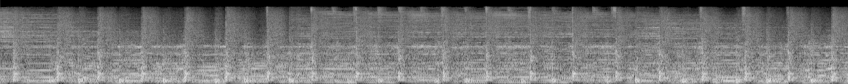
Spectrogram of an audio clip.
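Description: Rock band playing live, with drum kit, electric guitar and bass guitar together, on the instrumental intro of a song without vocals. Drums keep a steady driving beat through it.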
